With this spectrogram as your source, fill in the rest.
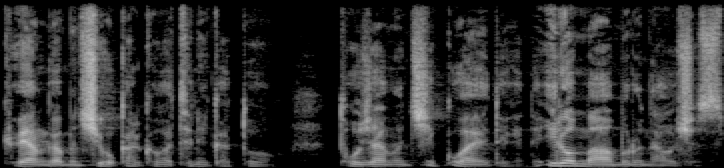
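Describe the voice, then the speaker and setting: Very fast speech with big swings in loudness and ordinary pitch variation. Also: man, medium pitch for a man. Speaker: senior pastor. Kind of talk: sermon. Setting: church service.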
